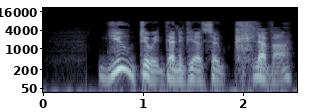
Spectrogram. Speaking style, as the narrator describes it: Ron snarled

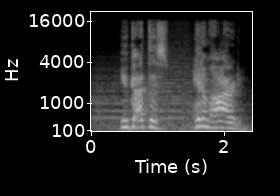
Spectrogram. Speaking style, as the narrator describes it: he's going to yell at Eugene

